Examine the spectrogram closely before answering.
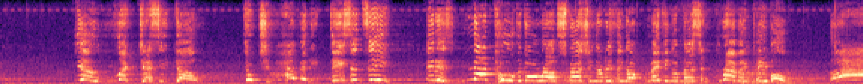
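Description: A young man speaks urgently up close.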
